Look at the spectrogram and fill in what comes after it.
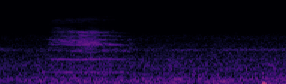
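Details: Domestic cat meowing in a short, drawn-out call, with a person speaking nearby and background music.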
